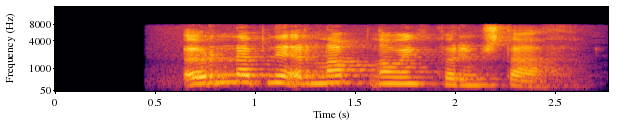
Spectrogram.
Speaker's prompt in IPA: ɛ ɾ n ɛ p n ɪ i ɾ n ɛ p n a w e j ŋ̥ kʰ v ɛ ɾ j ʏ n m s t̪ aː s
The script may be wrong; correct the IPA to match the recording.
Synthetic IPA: œ ɾ n ɛ p n ɪ ɛ ɾ n a p n a w e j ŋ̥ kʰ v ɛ ɾ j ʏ m s t̪ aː θ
